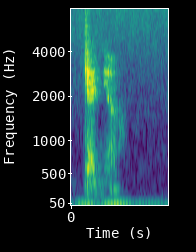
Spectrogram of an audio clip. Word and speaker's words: Genya: Why would I say j? I would say g. Genya.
